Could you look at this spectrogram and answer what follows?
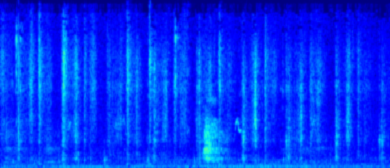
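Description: A horse named Sadie steps forward over ground poles on a diagonal path, with soft, steady hoof clops at walking pace heard from a middle distance under faint background noise.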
